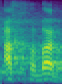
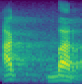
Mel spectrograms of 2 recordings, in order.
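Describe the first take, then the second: First: আখবার with a showy breathy kh; stylish wrong Akhbar. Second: আকবার with a plain hard k; correct Akbar. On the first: Teacher imitates people who say আখবার with flair. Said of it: "অনেকে একটু style করে বলতে যে". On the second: Teacher gives the correct আকবার after the wrong ones. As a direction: clean আকবার, k stop then b. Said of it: "হবে হলো". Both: Shown as a demonstration.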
